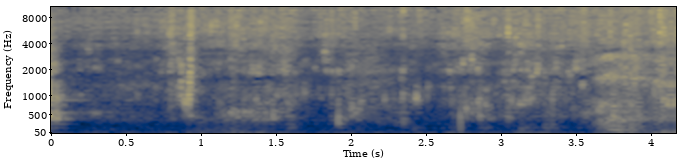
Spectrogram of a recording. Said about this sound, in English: Let me wash off my hands here. I'm just going to let it sit there for a minute or two while I wash off my hands and wash out.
